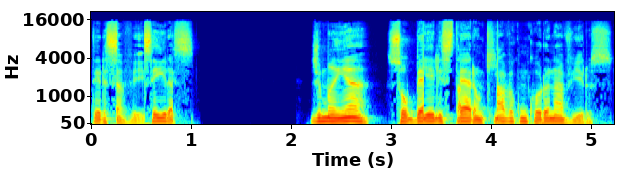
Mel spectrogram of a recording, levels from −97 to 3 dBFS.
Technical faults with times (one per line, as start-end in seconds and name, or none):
0.26-0.82 frames out of order
3.32-4.07 frames out of order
